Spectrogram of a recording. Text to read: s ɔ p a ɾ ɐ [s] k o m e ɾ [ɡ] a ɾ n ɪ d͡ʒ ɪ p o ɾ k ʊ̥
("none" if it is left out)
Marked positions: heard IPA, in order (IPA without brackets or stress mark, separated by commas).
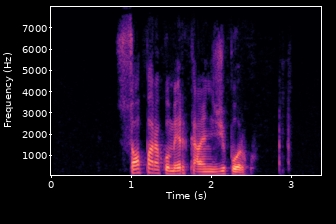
none, k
